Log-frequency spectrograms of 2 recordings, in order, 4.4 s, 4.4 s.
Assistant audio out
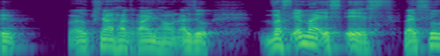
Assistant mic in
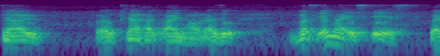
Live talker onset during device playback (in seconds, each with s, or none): none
